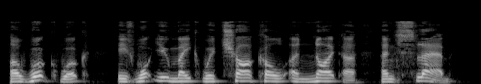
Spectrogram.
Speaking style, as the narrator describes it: said the sergeant

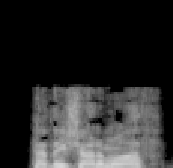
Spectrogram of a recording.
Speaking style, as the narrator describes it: he asked Stuart in a nervous, quick voice

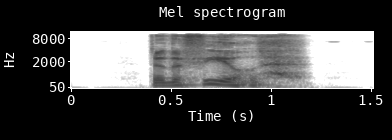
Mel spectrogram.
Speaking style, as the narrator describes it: he grunted

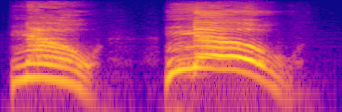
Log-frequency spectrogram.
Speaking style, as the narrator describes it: Roth yelled

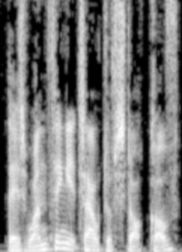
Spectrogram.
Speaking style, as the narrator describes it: said Bethan firmly

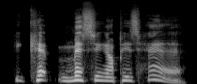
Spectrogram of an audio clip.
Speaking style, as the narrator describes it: said Harry in a pained voice

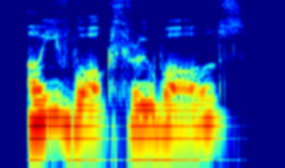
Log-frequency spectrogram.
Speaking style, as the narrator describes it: he said, slowly and deliberately

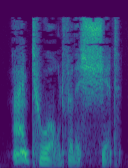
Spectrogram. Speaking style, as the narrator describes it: Candles grumbled

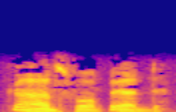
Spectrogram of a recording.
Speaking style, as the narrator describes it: a man's voice replied lazily

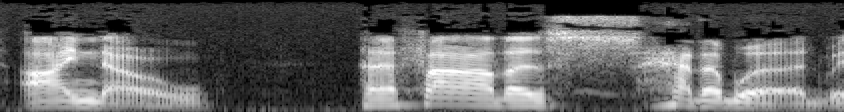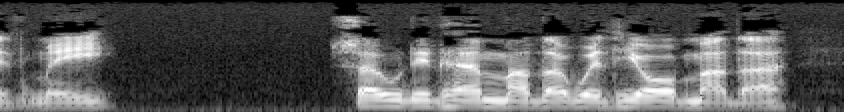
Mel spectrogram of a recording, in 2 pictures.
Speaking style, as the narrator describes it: said the dwarf coldly

